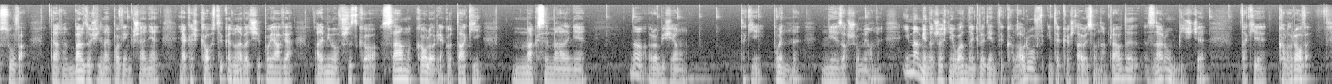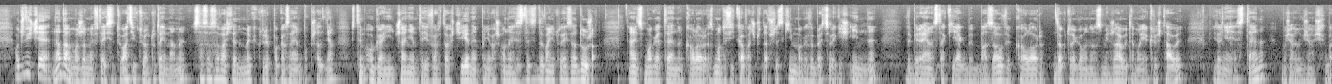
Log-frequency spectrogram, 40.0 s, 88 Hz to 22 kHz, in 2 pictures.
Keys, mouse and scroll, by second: 1.4 shift+middle click, 7.8-8.5 scroll down 4, 9.1 middle click, 9.8 middle click, 10.5 middle click, 11.4 middle click, 12.0 scroll down 1, 12.6 shift+middle click, 15.8 middle click, 16.6-18.4 middle drag, 18.8 middle click, 19.2 scroll down 1, 24.2 scroll down 1, 24.6 shift+middle click, 28.2 click, 29.6 click, 31.1 click, 32.5-38.8 drag, 38.8 Escape.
